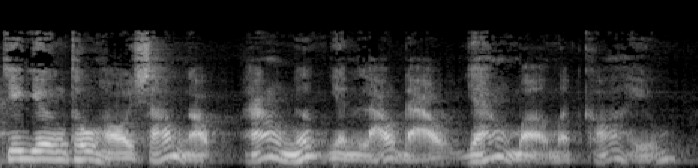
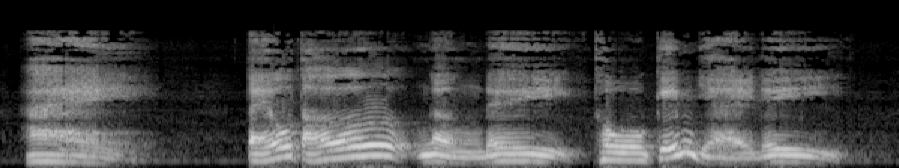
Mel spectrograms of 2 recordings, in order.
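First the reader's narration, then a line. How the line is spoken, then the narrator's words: Sighing. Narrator (Vietnamese): Tịch Ứng Chân thở dài ông nói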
